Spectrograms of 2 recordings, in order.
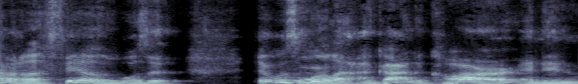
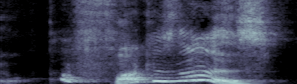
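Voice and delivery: high-pitched startled reaction; retold shocked disbelief; 14 semitones higher, 3 dB louder than usual. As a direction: act out an unwelcome surprise. Retold reaction to woman in car.

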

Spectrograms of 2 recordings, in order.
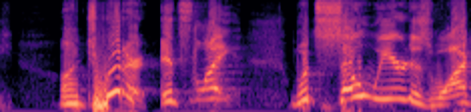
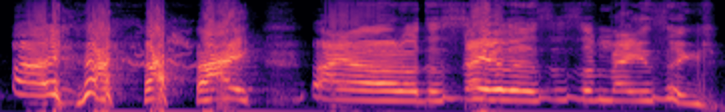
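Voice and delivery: higher, breaking into laughter; laughing disbelief; 5 semitones higher than usual. Real, not acted. Reacting to the clip, laughing in disbelief. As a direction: laugh through the words, lost for them.

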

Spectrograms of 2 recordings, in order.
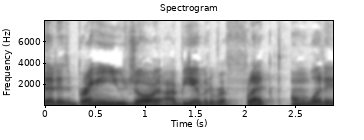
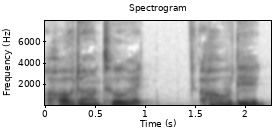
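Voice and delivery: guided meditation; slower than usual. Acted. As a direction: ease them into calm breathing, slowly. Leads a breathing exercise.

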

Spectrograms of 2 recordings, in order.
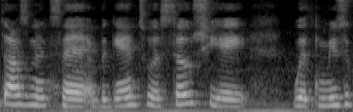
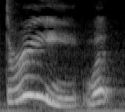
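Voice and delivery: surprised; 8 semitones higher, 5 dB louder than usual. Real, not acted. Correcting the age gap.

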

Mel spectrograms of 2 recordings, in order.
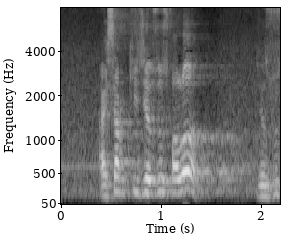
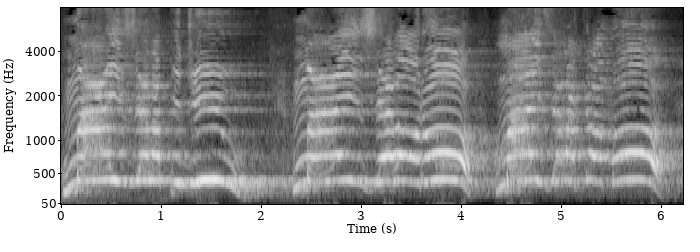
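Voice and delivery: high, loud, very slow shouted lines; preaching climax; 11 semitones higher, 6 dB louder, much slower than usual. Acted. Pastor to congregation about the woman's persistence, booming. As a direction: hammer each phrase at the crowd.

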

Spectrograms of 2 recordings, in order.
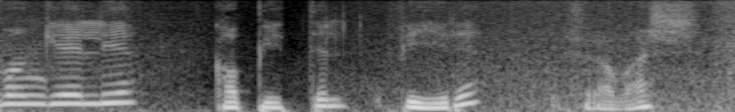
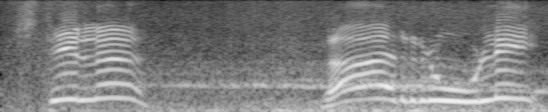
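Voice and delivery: high, loud command; commanding shout; 13 semitones higher, 7 dB louder than usual. Acted. Jesus commanding the wind and waves, loud firm shout. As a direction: order the wind to be still.

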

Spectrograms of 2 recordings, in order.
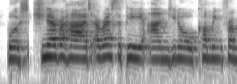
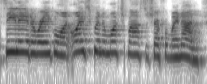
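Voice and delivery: high, eager shout-out to friends while running off; like a child dashing home for telly; excited kid calling out; 6 semitones higher, faster than usual. Retold or imitated. Child calling to friends while running home, high and eager.

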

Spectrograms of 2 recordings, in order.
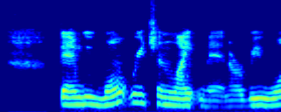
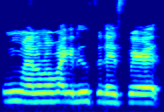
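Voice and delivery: fast, anxious rush, a bit higher; imitating a frantic inner voice racing through worries; 5 semitones higher, 4 dB louder, much faster than usual. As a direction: rattle it off like a panicky inner voice. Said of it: "The frantic one that's like".

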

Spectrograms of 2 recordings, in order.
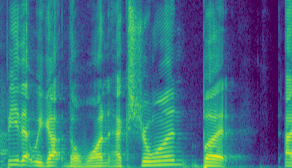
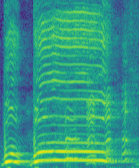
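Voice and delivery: excited cheering; 3 dB louder than usual. Real, not acted. Cheering the waitress over toast.

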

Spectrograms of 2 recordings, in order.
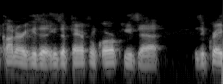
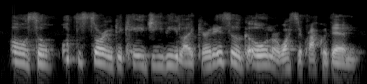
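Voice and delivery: cheeky Irish lad; 9 semitones higher than usual. Retold or imitated. Connor voiced, asking Russians cheekily.

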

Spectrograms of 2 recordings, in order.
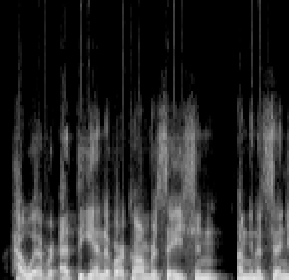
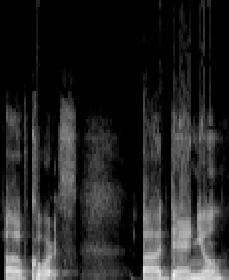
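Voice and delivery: normal talking voice

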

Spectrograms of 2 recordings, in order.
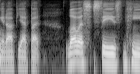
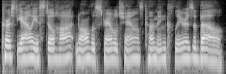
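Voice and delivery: Peter impression; 6 semitones higher than usual. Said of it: "Peter's like".

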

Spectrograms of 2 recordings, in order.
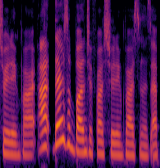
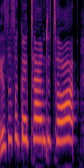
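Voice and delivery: timid high ask; 11 semitones higher than usual. Retold or imitated. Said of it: "she's like".

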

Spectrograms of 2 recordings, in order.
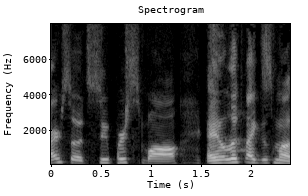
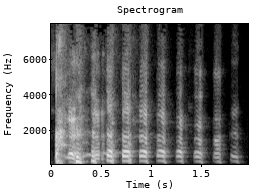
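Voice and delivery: high, loud burst of laughter; real loud laugh; 9 semitones higher, 9 dB louder than usual. Real, not acted. Cracking up at co-host's podcast joke, loud real laughter. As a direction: crack up loudly.

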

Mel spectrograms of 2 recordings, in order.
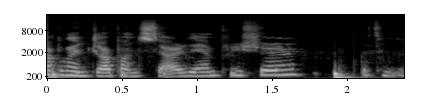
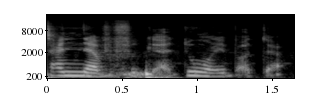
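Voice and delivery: ordinary talk, nothing marked

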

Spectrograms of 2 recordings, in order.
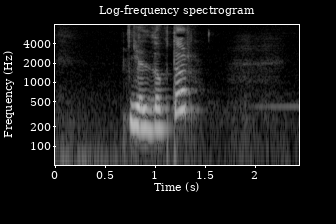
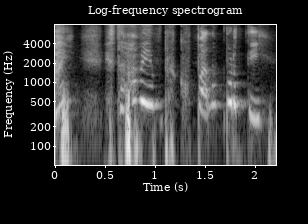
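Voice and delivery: much higher, louder fussing mother; worried mom; 13 semitones higher, 6 dB louder than usual. Retold or imitated. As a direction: gush like an anxious mom. Mom voiced in story. (la mamá preocupada, aguda)

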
